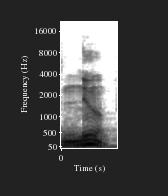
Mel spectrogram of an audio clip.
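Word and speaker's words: ぬ: Well, by process of elimination, because it's not the other three, it's nu. Oh, canoe. Yes, like a canoe.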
